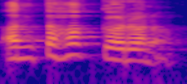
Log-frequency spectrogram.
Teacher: तोंडातील जी काही हवा आहे ती एकदम सोडली जाते, त्यातून विसर्गाचा उच्चार होत असतो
